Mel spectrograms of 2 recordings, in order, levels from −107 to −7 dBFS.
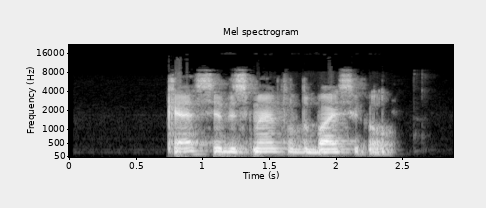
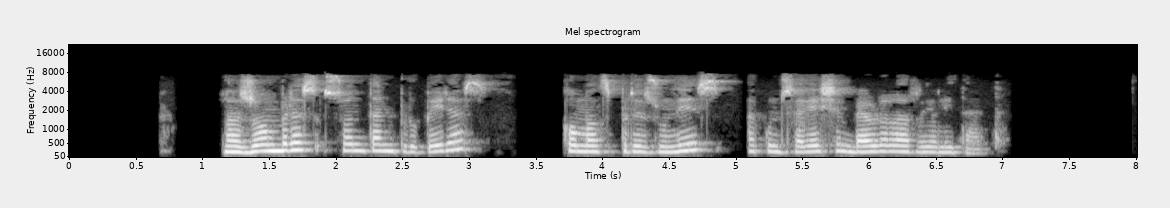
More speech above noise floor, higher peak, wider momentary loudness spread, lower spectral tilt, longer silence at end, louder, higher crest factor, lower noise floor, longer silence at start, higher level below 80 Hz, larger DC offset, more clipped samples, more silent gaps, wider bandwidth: second, 65 dB vs over 74 dB; about the same, 0 dBFS vs -2 dBFS; about the same, 9 LU vs 11 LU; about the same, -4 dB/octave vs -4 dB/octave; second, 0.45 s vs 1 s; about the same, -16 LUFS vs -16 LUFS; about the same, 18 dB vs 16 dB; second, -81 dBFS vs under -90 dBFS; second, 0.75 s vs 1.15 s; about the same, -58 dBFS vs -60 dBFS; neither; neither; second, none vs 3.36-3.70 s; first, 9.2 kHz vs 7.8 kHz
